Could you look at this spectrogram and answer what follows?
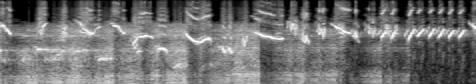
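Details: Oriental white-eye kept to tutor cage birds, pouring out a fast jumble of high thin slurred whistles and twitters, ending in a quick run of evenly spaced sharp chips, over low rumbling background noise.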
